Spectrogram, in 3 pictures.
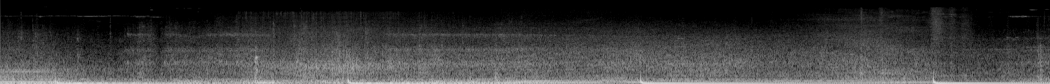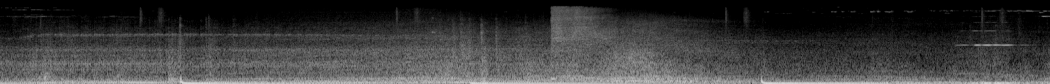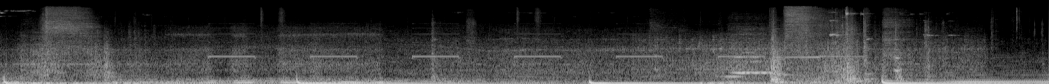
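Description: Film soundtrack of a heavy cargo truck driving, its engine running under a low, pulsing music score. There are a couple of loud hissing bursts midway, and a regular beeping repeats over the last several seconds.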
